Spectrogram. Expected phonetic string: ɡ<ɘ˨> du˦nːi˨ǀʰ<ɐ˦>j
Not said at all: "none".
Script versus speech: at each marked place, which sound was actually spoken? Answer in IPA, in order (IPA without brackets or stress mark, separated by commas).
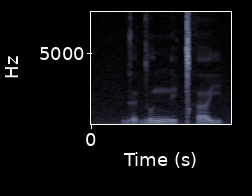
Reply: ɘ˨, ɐ˨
